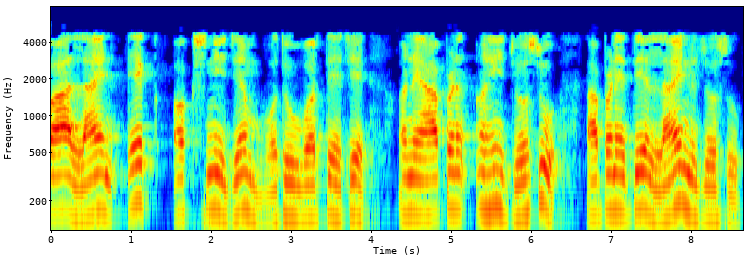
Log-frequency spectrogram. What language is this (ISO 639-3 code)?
guj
